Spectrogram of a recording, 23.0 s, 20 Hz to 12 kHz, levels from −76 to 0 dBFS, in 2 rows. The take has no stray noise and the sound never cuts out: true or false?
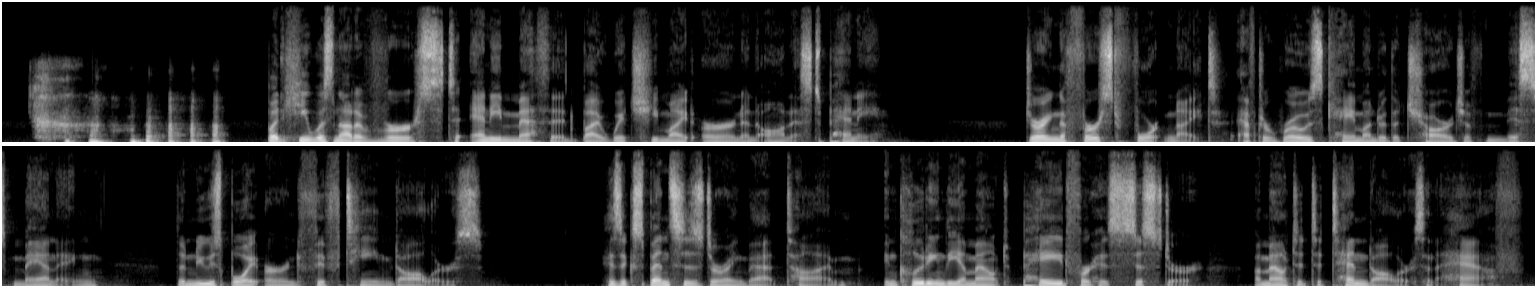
false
